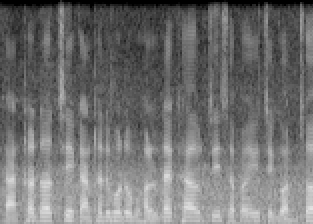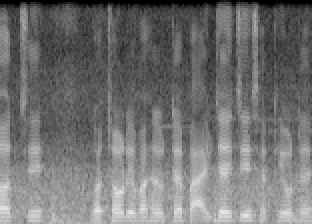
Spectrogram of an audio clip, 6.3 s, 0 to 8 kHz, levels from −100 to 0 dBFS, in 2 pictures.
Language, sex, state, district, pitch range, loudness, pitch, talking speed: Odia, male, Odisha, Khordha, 135-150 Hz, -17 LUFS, 145 Hz, 200 wpm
